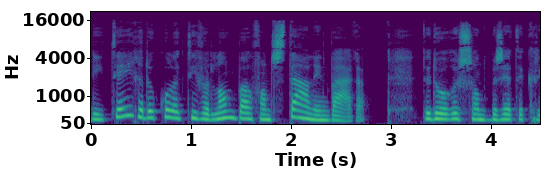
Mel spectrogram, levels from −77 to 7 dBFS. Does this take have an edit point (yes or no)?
yes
